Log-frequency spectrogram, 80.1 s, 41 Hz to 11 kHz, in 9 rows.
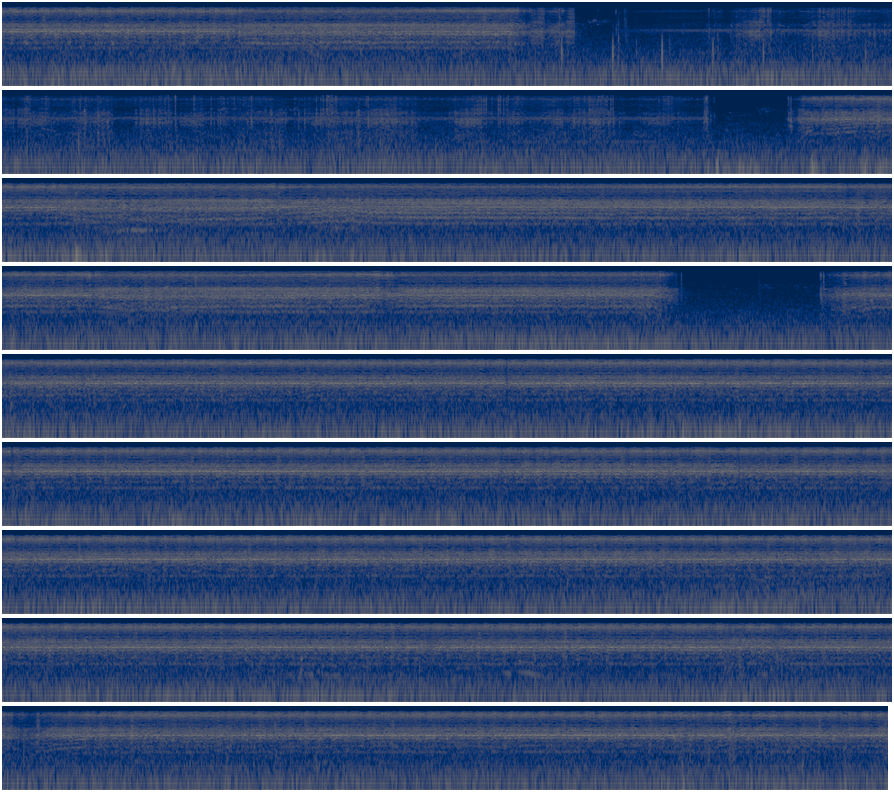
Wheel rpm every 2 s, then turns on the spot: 70, 70, 40, 10, 10, 10, 10, 20, 40, 60, 70, 70, 70, 70, 70, 70, 30, 30, 60, 70, 70, 70, 70, 70, 70, 70, 60, 70, 70, 70, 70, 70, 70, 70, 70, 60, 60, 60, 70, 70.
8-10 12-16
